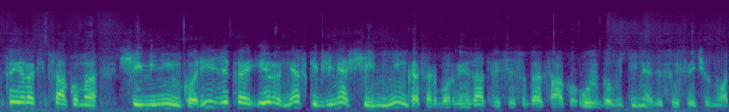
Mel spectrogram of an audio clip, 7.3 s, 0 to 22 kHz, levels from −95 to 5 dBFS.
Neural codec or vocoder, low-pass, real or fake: codec, 44.1 kHz, 7.8 kbps, Pupu-Codec; 14.4 kHz; fake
